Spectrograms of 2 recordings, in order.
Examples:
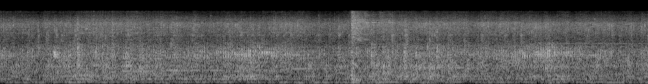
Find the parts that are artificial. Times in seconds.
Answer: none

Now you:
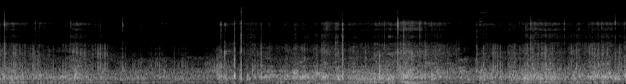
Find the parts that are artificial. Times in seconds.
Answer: 2.1-4.6 (codec, SNAC)

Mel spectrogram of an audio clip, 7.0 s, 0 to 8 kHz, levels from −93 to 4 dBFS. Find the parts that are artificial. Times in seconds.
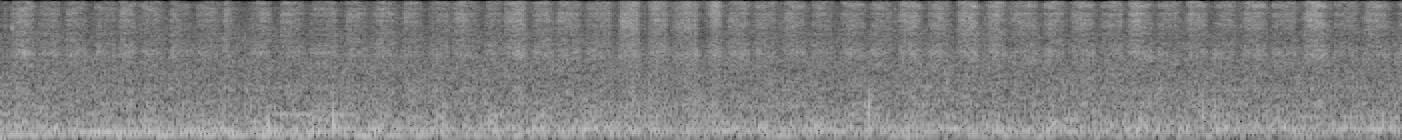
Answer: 3.0-3.6 (codec, ZipCodec)

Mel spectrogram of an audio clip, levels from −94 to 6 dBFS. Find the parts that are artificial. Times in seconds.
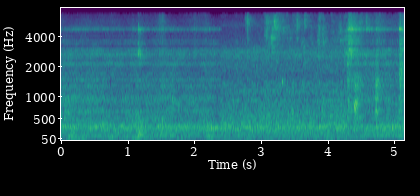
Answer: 0.0-2.4 (codec, DAC); 4.3-5.1

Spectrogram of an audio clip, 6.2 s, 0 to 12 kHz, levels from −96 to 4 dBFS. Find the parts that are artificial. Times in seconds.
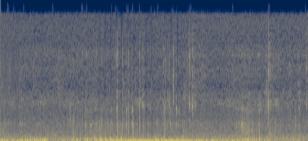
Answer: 0.0-1.2 (vocoder, BigVGAN v2); 3.7-6.2

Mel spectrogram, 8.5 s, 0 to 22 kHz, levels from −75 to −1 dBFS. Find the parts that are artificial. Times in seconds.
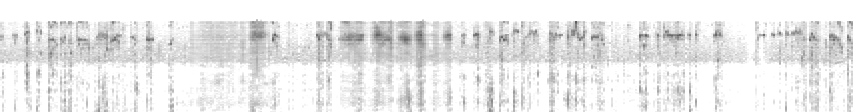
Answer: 1.9-2.7 (vocoder, BigVGAN v2); 3.4-4.5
